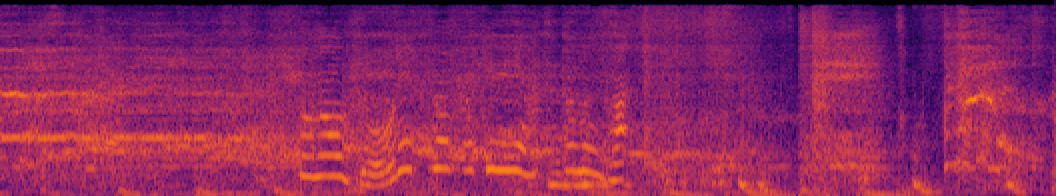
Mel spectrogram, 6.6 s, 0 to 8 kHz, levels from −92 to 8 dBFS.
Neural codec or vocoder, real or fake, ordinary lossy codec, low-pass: autoencoder, 48 kHz, 32 numbers a frame, DAC-VAE, trained on Japanese speech; fake; MP3, 48 kbps; 7.2 kHz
